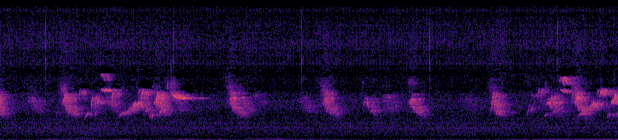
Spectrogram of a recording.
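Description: Small birds chirping faintly: short high notes, each dropping in pitch, repeated about twice a second and bunched closer together now and then. A low steady hum fades in and out underneath.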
